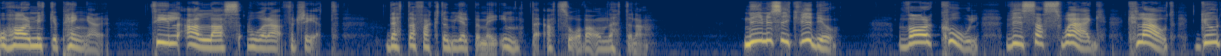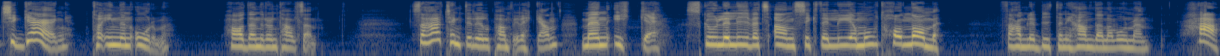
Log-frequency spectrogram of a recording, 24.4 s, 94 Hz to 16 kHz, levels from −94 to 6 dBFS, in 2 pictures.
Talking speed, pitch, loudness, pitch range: 145 wpm, 250 Hz, -22 LUFS, 220-300 Hz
